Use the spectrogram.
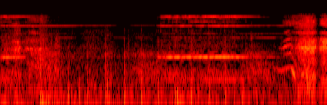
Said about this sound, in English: answer the phone. Oh, please be there.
